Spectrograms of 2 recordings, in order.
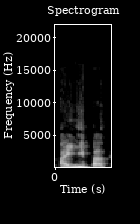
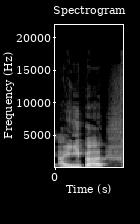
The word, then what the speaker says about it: IEEPA: Congress has pre-delegated to the president through the International Emergency Economic Powers Act, or IEPA, and we do pronounce it that way. Others don't, but we do because it's more fun that way. IEPA, it works like this.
